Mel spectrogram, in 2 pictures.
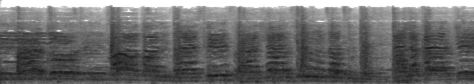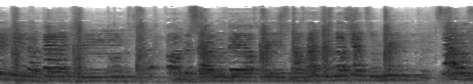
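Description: A group of mixed voices singing together without instruments, with regular hand claps about twice a second keeping time.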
